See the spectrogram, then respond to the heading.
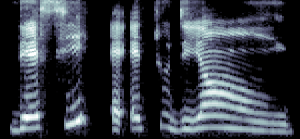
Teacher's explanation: ada e di belakang sehingga t-nya bunyi. Kalau yang maskuline tadi kan nggak ada vokal di belakang t kan, étudiant kan, saya tulis ya, étudiant dan étudiant.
